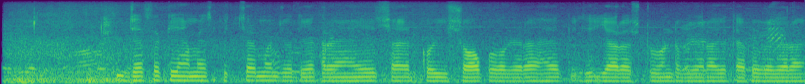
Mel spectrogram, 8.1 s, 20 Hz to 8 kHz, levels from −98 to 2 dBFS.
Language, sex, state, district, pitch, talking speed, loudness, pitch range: Hindi, male, Chandigarh, Chandigarh, 135 Hz, 170 wpm, -17 LUFS, 130-145 Hz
